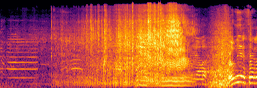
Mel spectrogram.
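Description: A rally car engine roars closer and louder.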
